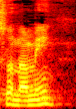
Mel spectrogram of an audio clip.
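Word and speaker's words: tsunami: মানে এই বানানগুলোতে একটা এক্সট্রা অ্যালফাবেট প্রথমেই থাকে, যেমন টি আর এস থাকলে সেই টি এর উচ্চারণ হয় না, এস এর উচ্চারণ হয় ইংলিশে।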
